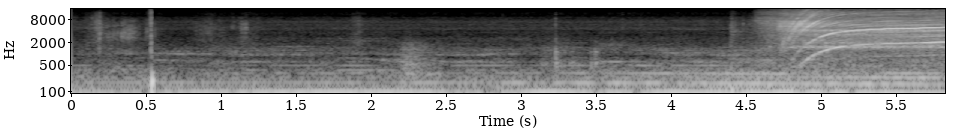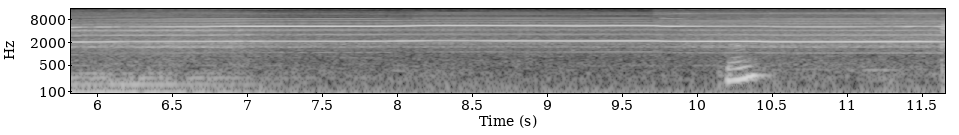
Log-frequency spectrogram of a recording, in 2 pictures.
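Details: DCI 6310 foot pedal dental delivery unit, high-speed handpiece test on channel three with pressure gauge: motor hum, then sharp rising whistle settling into a clean steady high tone, spinning up smoothly at proper pressure; normal.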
